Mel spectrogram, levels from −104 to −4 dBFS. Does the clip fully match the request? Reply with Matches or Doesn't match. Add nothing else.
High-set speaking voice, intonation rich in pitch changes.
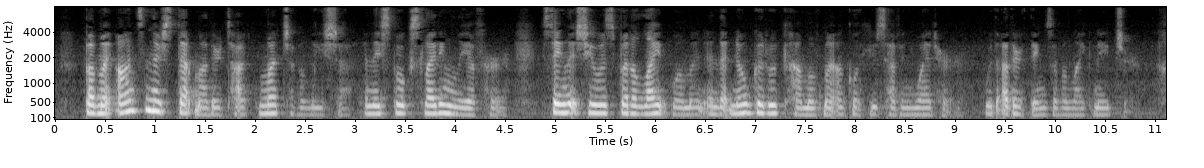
Doesn't match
